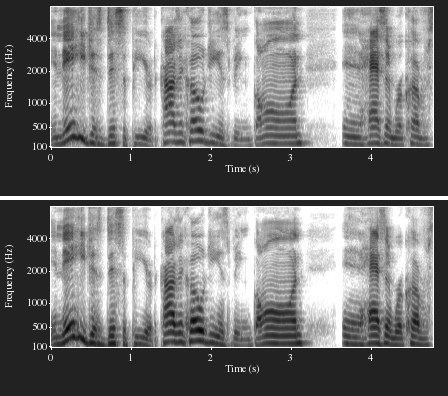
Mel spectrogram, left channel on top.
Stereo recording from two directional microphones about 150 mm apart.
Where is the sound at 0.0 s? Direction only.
50° right (ahead or behind).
